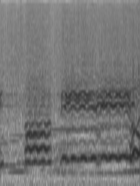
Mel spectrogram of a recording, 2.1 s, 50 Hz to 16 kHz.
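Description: Acoustic-era Victor 78 rpm disc recording of an Italian opera duet for soprano and tenor with orchestra: sustained sung notes with wide vibrato over a lower held line, the melody changing note about half a second and again about a second in.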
